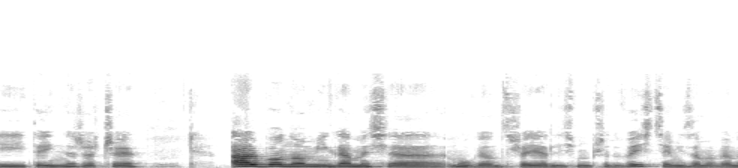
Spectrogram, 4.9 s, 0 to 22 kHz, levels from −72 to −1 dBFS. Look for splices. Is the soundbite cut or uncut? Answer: uncut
